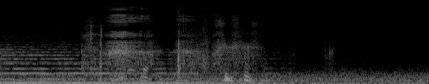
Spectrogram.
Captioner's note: laughs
